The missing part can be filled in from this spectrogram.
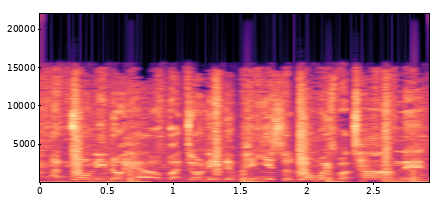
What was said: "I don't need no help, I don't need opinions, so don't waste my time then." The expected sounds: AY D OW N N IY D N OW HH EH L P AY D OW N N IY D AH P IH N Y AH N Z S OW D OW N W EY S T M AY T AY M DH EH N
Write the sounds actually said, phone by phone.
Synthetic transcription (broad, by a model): AY D OW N N IY D N OW HH EH L P AY D OW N N IY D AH P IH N Y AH N S OW D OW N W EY T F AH T AY M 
